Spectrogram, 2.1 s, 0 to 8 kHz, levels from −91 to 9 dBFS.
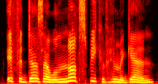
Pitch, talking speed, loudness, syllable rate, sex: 240 Hz, 285 wpm, -16 LUFS, 5.7 syllables/s, female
